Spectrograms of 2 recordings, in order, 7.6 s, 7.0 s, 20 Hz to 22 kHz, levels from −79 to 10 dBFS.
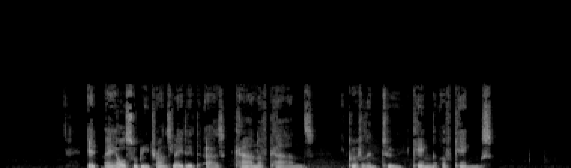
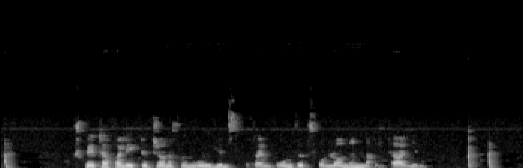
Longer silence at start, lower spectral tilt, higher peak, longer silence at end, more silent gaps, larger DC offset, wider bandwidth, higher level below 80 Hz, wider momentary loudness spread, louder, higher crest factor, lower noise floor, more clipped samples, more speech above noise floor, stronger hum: first, 1.15 s vs 0.05 s; about the same, -4.5 dB/octave vs -5.5 dB/octave; about the same, -4 dBFS vs -2 dBFS; first, 1.1 s vs 0.35 s; neither; neither; first, 11.5 kHz vs 7.6 kHz; first, -54 dBFS vs -60 dBFS; second, 10 LU vs 13 LU; second, -25 LUFS vs -17 LUFS; first, 22 dB vs 16 dB; first, -72 dBFS vs -61 dBFS; neither; about the same, 47 dB vs 45 dB; neither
